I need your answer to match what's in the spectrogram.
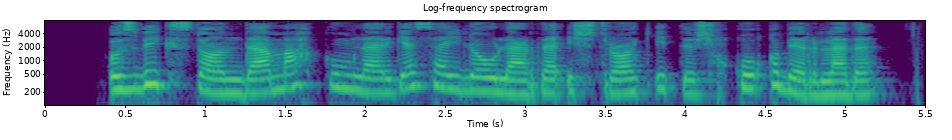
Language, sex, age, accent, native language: Uzbek, female, 18-24, Toshkent shahri, Uzbek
